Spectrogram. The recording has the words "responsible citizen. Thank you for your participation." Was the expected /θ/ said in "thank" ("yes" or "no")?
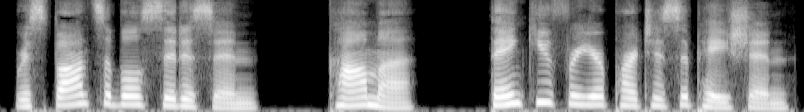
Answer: yes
